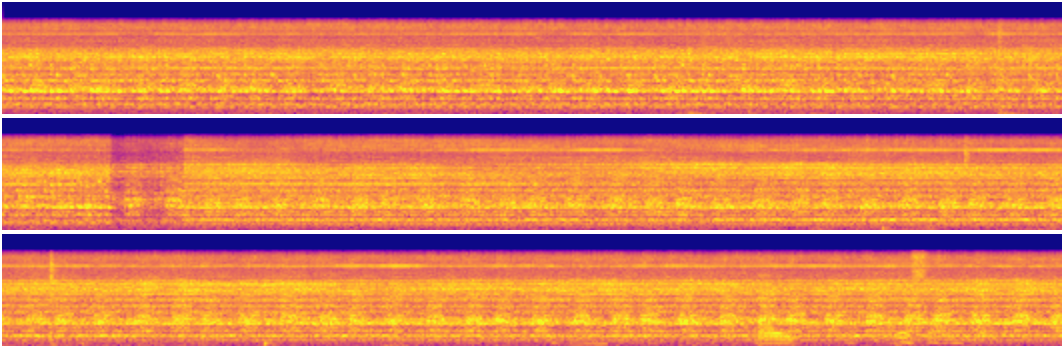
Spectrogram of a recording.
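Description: Motorized toy train's small electric motor and plastic gears whirring steadily, with a brief drop about twelve seconds in.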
